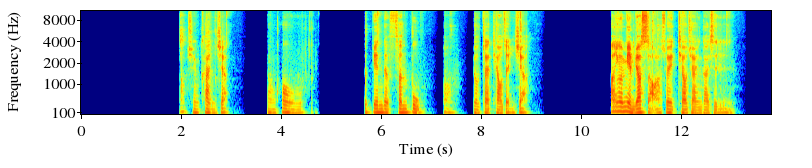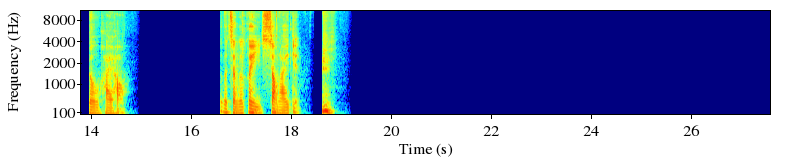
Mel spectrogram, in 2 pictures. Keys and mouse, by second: 1.4 Tab, 1.7 middle click, 2.5 Tab, 2.9-4.6 middle drag, 4.7 shift+middle click, 5.3 1, 5.9 middle click, 6.8 click, 8.4 click, 9.6 middle click, 10.5 shift+middle click, 10.9 middle click, 12.0 click, 12.9 middle click, 13.6 shift+middle click, 13.9-15.0 middle drag, 15.2 shift+middle click, 15.9 2, 17.8 click, 18.4 shift+click, 19.4 shift+v, 20.7 click, 21.6 1, 21.9 click, 22.1 shift+v, 25.4 click, 27.1 click.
